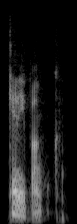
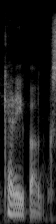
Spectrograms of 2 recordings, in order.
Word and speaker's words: Kennebunk: But I uh, looked it up multiple times, multiple different places, and they all said it was Kennybunk. it's spelled K E N N E B U N K. I mean, I trust you. I even I found an article from a radio station in Maine that was like commonly mispronounced towns, and they said you pronounce it Kennybunk.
